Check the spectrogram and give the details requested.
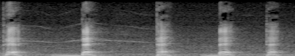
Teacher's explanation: الهواء يتوقف عند الشفتين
